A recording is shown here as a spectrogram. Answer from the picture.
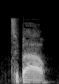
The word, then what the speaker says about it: Tebow: Tebow.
